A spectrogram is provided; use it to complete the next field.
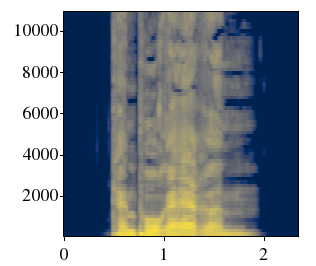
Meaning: strong dative masculine/neuter singular of temporär
- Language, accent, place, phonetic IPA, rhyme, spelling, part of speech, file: German, Germany, Berlin, [tɛmpoˈʁɛːʁəm], -ɛːʁəm, temporärem, adjective, De-temporärem.ogg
